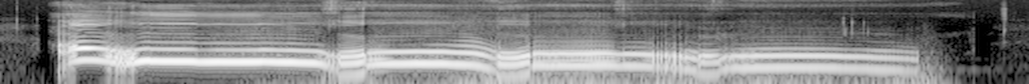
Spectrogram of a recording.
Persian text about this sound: شبا که باد میومد زوزه گرگا و صدای همه آدم غریبه ها انگار توی اون درخت به گوش میرسید.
